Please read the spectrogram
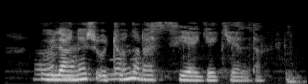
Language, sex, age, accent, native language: Uzbek, female, 19-29, Toshkent viloyati, Uzbek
